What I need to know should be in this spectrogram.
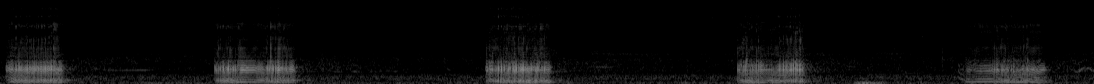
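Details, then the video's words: Exaggeratedly loud snoring from Amy, a young French Bulldog sleeping in someone's arms: five rasping, buzzy inhalations roughly every two and a half seconds, each lasting under a second, separated by near silence. "Französische Bulldogge Amy Welpe Schnarcht übertrieben laut lustig"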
